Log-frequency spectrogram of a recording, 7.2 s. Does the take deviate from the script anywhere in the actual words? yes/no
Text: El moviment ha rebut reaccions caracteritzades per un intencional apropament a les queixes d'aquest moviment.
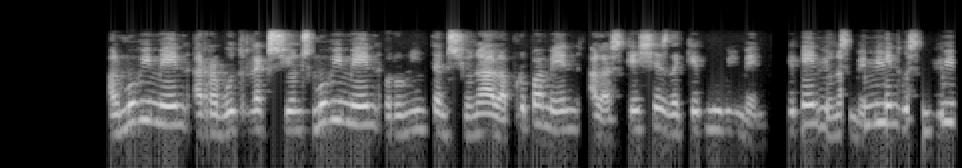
yes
